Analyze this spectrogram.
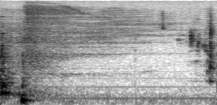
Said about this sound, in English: And that. That's not as nice of a sound. Satisfying. I poured a little much there, but here you go.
